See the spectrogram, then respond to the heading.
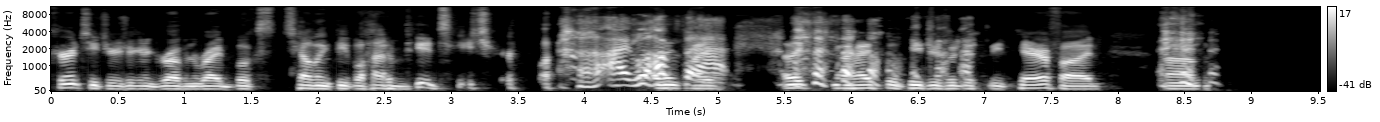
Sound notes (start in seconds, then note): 3.2 laughs; 3.4 laughter; 8.3 laughs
